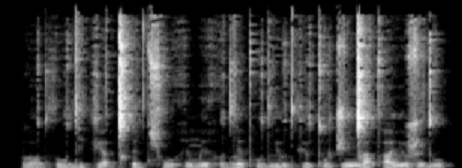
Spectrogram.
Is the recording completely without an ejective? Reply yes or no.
no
